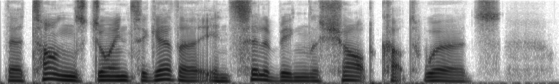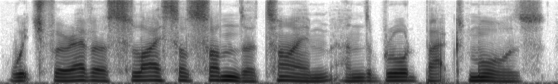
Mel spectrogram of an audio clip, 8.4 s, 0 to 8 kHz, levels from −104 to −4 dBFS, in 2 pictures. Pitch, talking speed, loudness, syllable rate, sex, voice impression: 130 Hz, 150 wpm, -17 LUFS, 4.0 syllables/s, male, very masculine, middle-aged, thick, tensed, slightly weak, slightly dark, slightly soft, clear, slightly fluent, slightly cool, intellectual, slightly refreshing, slightly sincere, calm, mature, slightly friendly, reassuring, slightly unique, slightly elegant, wild, slightly sweet, lively, kind, slightly intense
